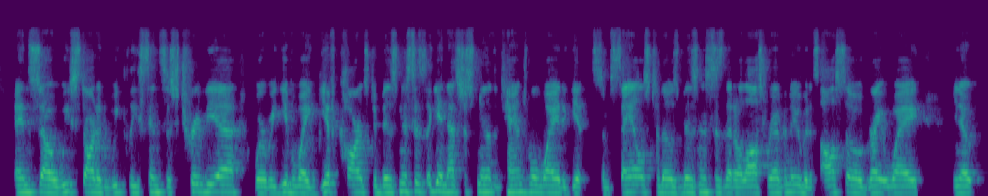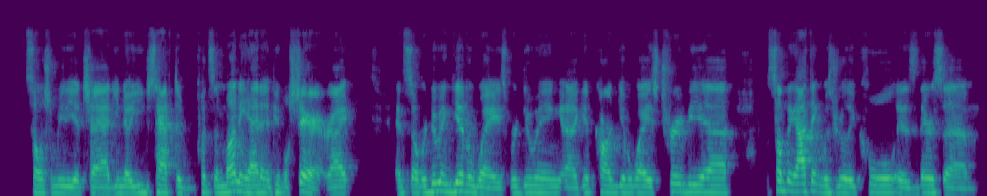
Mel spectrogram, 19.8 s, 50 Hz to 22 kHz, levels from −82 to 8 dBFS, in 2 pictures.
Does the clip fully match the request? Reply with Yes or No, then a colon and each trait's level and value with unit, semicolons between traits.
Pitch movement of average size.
No: narrow, 1.7 semitones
